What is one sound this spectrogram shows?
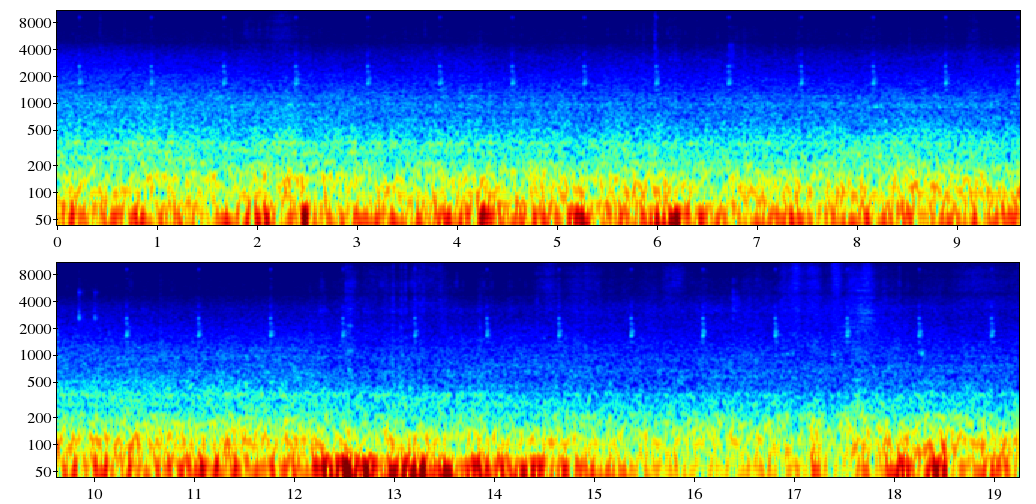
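A car's engine and tyres rumble steadily on the road from inside the car.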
